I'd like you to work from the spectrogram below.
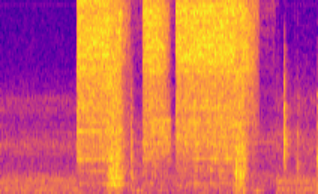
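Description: Sony Midi-HiFi system side cover being refitted while a screw is threaded in, heard as close, loud bursts of broadband hissy friction in several uneven stretches with short gaps, alone without talk.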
